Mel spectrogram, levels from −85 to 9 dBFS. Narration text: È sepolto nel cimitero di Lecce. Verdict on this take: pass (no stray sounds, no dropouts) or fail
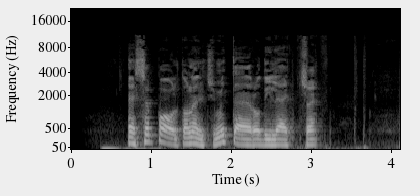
pass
